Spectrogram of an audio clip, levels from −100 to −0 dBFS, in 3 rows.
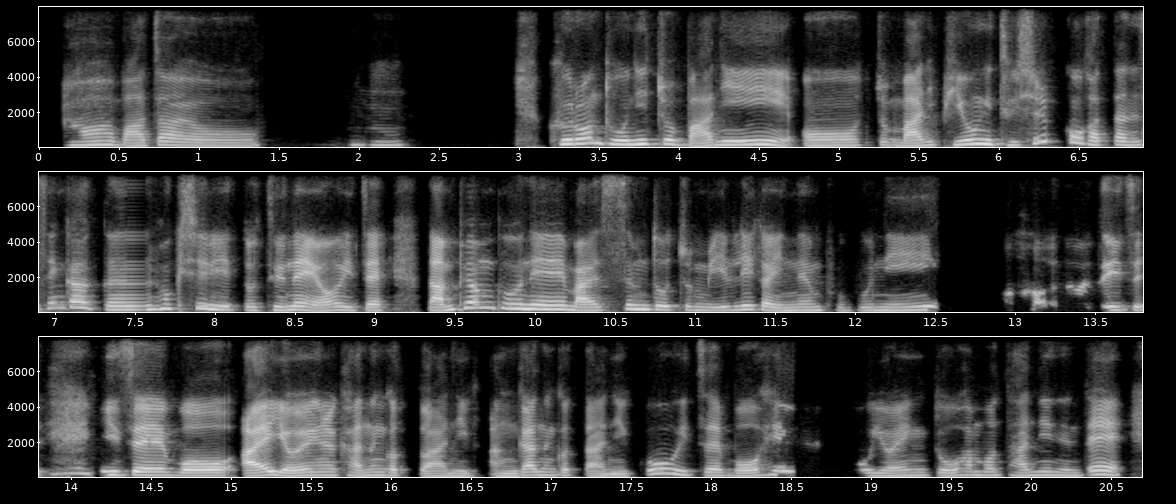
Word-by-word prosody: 아 200 +4 -2
맞아요. 160 -2 -3 0.6
음 190 0 -11 0.9
그런 270 +4 +3
돈이 240 0 +3
좀 240 -3 +1
많이 205 +7 +2
어 165 +2 -2
좀 180 -3 -8
많이 155 +5 +2
비용이 235 +4 +3
드실 290 - -4
것 310 - -1
같다는 200 -2 -1
생각은 230 -8 -1
확실히 245 -5 -1
또 180 -1 -5
드네요. 185 -2 +3
이제 170 -2 0 0.2
남편분의 245 - +4
말씀도 210 +4 +1
좀 185 -4 -6
일리가 195 +4 0
있는 170 +2 -3
부분이 175 +3 -4
어 - - -70 0.9
네, 190 - +4
이제 190 0 -4 0.3
이제 195 -2 +4
뭐 160 -1 +3
아예 160 +6 +7
여행을 175 +4 +3
가는 170 +1 -3
것도 165 -4 -4
아니 135 0 -3
안 135 -1 -5
가는 180 +2 +1
것도 165 - -6
아니고 225 - -2
이제 180 -5 -2
뭐 160 0 -2
해외 220 - -2 0.4
뭐 160 0 -7
여행도 160 +2 -4
한번 185 -1 -5
다니는데 185 +4 -1
185 Hz, 270 characters per minute, -23 LUFS, 165-215 Hz, 0.9 s, 아예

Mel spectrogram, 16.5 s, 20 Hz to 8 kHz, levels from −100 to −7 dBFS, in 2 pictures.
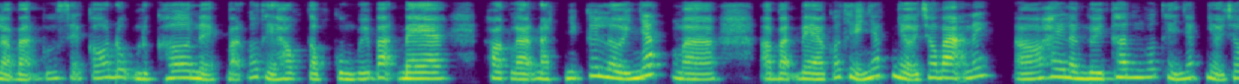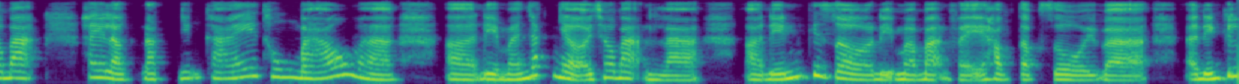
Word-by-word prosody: là 195 - +2
bạn 180 +2 -1
cũng 220 +2 -5
sẽ 230 0 -6
có 235 +3 -4
động 265 0 -3
lực 200 -1 0
hơn 240 0 +3
này. 190 -3 +2
Bạn - - -4
có 270 - -4
thể 205 - 0
học 210 +2 -1
tập 195 -1 -1
cùng 200 -2 0
với 205 +1 -1
bạn 245 -2 0
bè 220 0 +6 0.3
hoặc 225 -1 0
là 195 -1 +4
đặt 200 0 -1
những 225 0 -2
cái 310 - +1
lời 230 -6 +4
nhắc 350 +10 +6
mà, 195 -3 +1 0.3
à, 205 - -2
bạn 205 0 -1
bè 200 -2 +4
có 255 +7 -4
thể 255 -8 +1
nhắc 270 +8 +2
nhở 220 -10 +3
cho 250 - +1
bạn 245 -1 +5
ấy. 320 +4 -3
Đó. 200 +2 0
Hay 270 +2 +2
là 235 - +4
người 210 -1 +5
thân 260 -1 +2
có 270 - -4
thể 220 -6 -1
nhắc 235 +5 -1
nhở 215 -7 0
cho 230 +4 -2
bạn 235 -1 +1 0.3
hay 255 -1 0
là 195 -4 +3
đặt 195 0 -2
những 225 +3 -6
cái 240 +6 -2
thông 260 -3 -1
báo 250 +10 0
mà, 180 -6 +1 0.3
à, 180 -1 0
để 190 -2 +2
mà 180 0 0
nhắc 240 +11 +2
nhở 205 -9 +2
cho 245 +2 -1
bạn 225 -1 0
là, 165 -2 -2 0.3
à, 185 -2 -2
đến 195 +8 +3
cái 325 - +3
giờ 200 -9 0
để 185 - 0
mà 180 -2 +1
bạn 180 +5 0
phải 175 -1 -1
học 190 -1 -1
tập 180 -1 -1
rồi 165 -2 -2
và, 160 -1 +1 0.2
à, 190 - -2
đến 200 +3 +5
cái 300 - +2
215 Hz, 285 wpm, -20 LUFS, 190-245 Hz, 0.3 s, bè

